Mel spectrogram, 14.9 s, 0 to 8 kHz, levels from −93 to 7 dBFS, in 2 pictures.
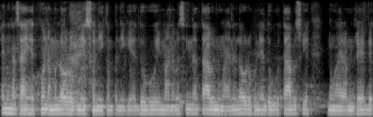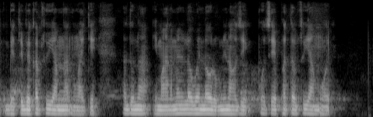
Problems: background sounds at intervals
